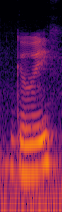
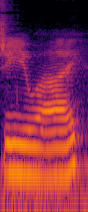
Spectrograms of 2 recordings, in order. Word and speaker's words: GUI: um for me anyway gooey i can't believe they pronounced it as gooey isn't it just gui personal history where are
